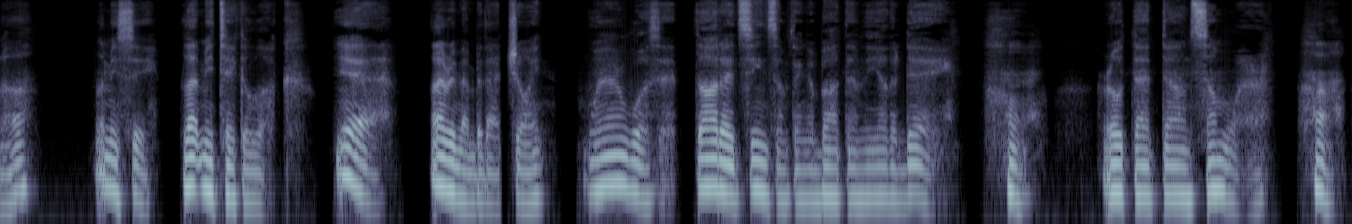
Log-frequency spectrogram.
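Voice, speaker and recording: An actor playing a laid-back, businesslike raider fixer in a video game, with a husky voice and a casual, wry, streetwise manner. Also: male voice, fairly low pitch, darkish tone, no echo, clean studio sound, full character voice. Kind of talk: in-game character dialogue, conversational delivery.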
